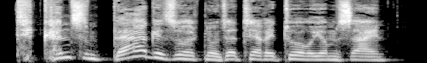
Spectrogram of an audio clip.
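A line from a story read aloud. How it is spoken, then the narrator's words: Hissing cat. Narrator (German): fauchte der schwarze Kater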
